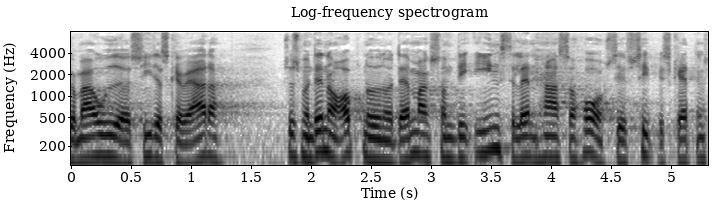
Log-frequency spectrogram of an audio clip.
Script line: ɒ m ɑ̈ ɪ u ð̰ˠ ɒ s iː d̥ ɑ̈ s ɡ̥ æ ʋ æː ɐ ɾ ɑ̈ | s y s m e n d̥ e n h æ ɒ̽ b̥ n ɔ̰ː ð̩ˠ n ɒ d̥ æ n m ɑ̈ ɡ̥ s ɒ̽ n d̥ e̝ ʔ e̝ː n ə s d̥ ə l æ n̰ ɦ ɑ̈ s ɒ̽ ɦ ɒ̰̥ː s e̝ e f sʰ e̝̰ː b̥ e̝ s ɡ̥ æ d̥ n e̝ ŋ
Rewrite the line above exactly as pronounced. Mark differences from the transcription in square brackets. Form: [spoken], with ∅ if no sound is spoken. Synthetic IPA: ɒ m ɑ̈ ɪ u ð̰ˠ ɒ s iː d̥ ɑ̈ s ɡ̥ æ ʋ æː ɐ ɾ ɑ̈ | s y s m [æ] n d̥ e n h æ ɒ̽ b̥ n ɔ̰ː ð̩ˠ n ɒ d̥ æ n m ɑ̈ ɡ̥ s ɒ̽ [m] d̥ e̝ ʔ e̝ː n ə s d̥ ə l æ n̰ ɦ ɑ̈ s ɒ̽ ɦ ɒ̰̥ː s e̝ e f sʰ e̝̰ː b̥ e̝ s ɡ̥ æ d̥ n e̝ ŋ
